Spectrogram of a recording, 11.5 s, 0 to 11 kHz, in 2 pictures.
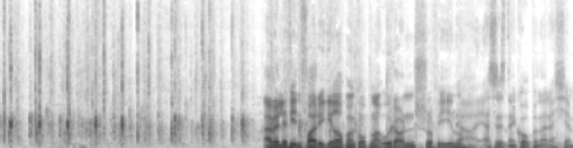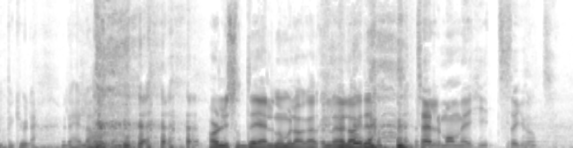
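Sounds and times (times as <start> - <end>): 
applause from a small group: 0.0 - 4.8
speech: 2.6 - 11.4
laughter: 6.6 - 7.8, 8.9 - 10.0.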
